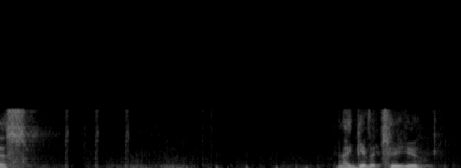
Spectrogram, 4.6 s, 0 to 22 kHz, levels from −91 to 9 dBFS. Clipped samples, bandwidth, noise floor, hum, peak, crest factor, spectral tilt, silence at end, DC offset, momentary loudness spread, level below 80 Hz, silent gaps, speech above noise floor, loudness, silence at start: under 0.1%; 8 kHz; -74 dBFS; none; -24 dBFS; 20 dB; -5 dB/octave; 0.3 s; under 0.1%; 11 LU; -76 dBFS; none; 34 dB; -41 LUFS; 0 s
